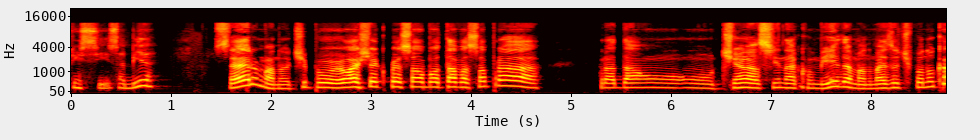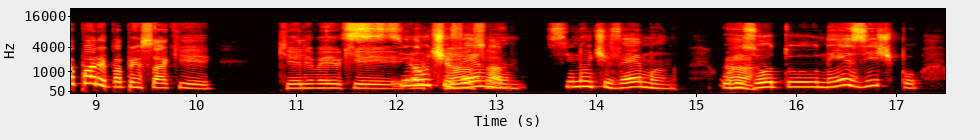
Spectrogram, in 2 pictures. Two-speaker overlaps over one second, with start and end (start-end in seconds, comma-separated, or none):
11.4-13.2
